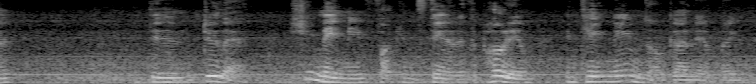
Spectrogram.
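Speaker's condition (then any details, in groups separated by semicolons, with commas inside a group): Brain injury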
